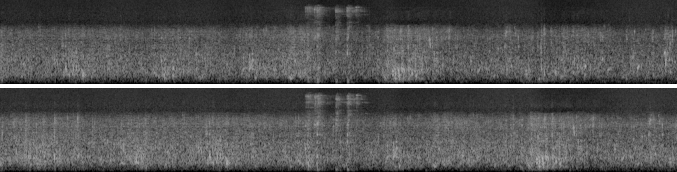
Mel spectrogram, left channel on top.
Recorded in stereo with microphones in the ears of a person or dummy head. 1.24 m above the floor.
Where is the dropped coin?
Centre (ahead or behind), 2 m.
